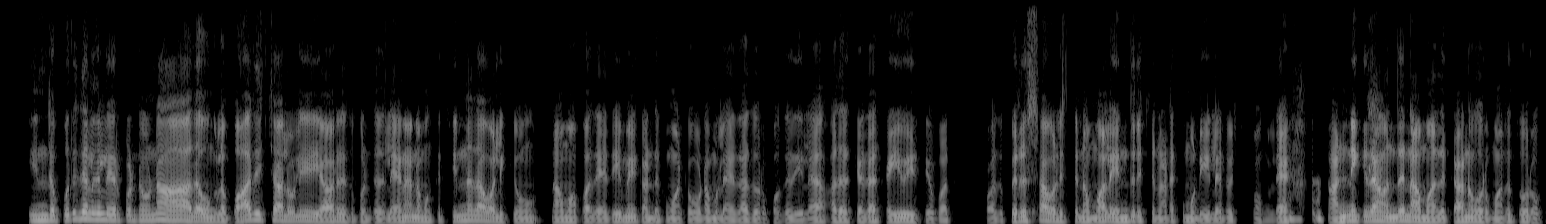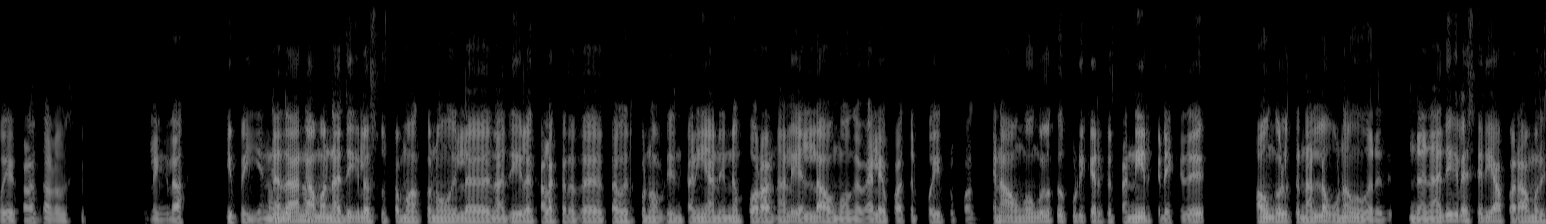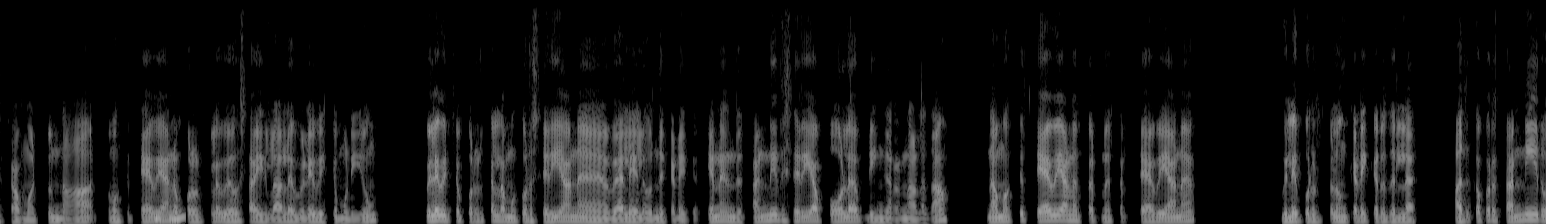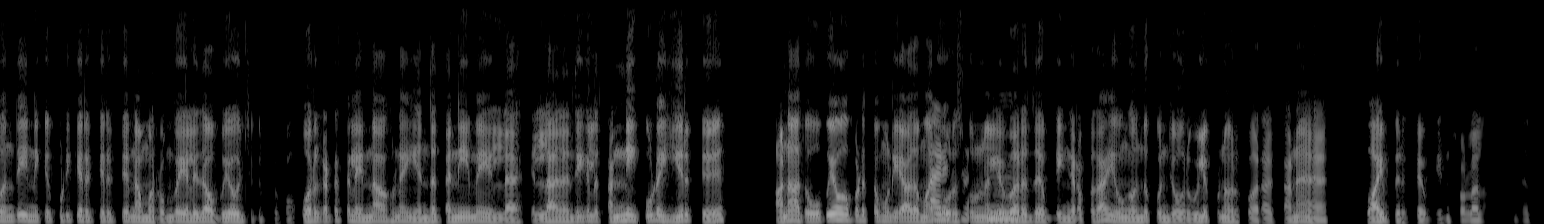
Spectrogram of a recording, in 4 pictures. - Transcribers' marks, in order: "புரிதல்கள்" said as "புதிதல்கள்"; chuckle; "மருத்துவர" said as "மதுத்துவர"
- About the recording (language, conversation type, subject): Tamil, podcast, ஒரு நதியை ஒரே நாளில் எப்படிச் சுத்தம் செய்யத் தொடங்கலாம்?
